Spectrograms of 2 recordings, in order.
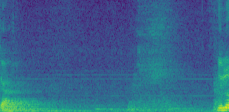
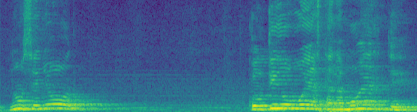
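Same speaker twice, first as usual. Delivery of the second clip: Peter's protest, pitched up and insistent; boastful Peter; 7 semitones higher than usual. Retold or imitated. Preacher voicing Peter insisting he will never deny Jesus, raised and earnest. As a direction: sure of himself, swearing loyalty to the death.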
